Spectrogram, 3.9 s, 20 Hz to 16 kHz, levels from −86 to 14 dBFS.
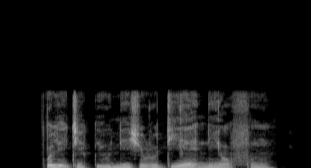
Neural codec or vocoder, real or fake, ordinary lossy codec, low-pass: codec, 16 kHz, 8 kbps, FreqCodec, larger model; fake; none; 7.2 kHz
